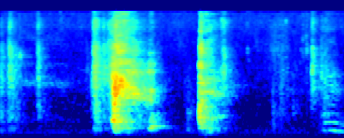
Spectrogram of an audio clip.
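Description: A young boy sneezes loudly.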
